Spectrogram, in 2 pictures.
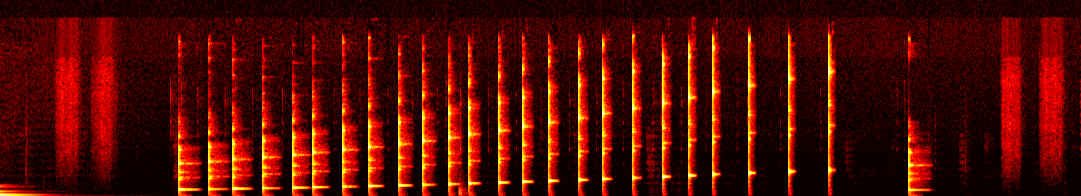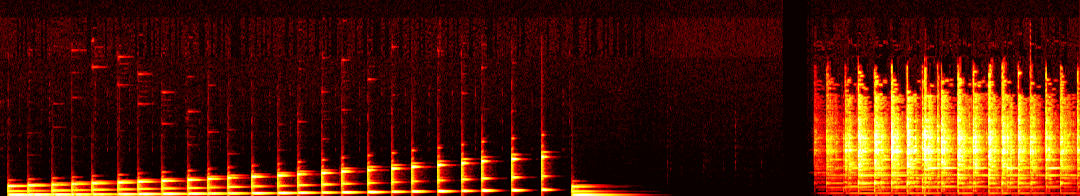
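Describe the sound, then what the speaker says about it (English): Minecraft note blocks play rising scales of bright, bell-like xylophone tones, first a crisp wooden-sounding run of separate notes, then the iron xylophone's ringing metallic notes, each run climbing steadily in pitch with short pauses between. "A normal xylophone, and the iron xylophone."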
